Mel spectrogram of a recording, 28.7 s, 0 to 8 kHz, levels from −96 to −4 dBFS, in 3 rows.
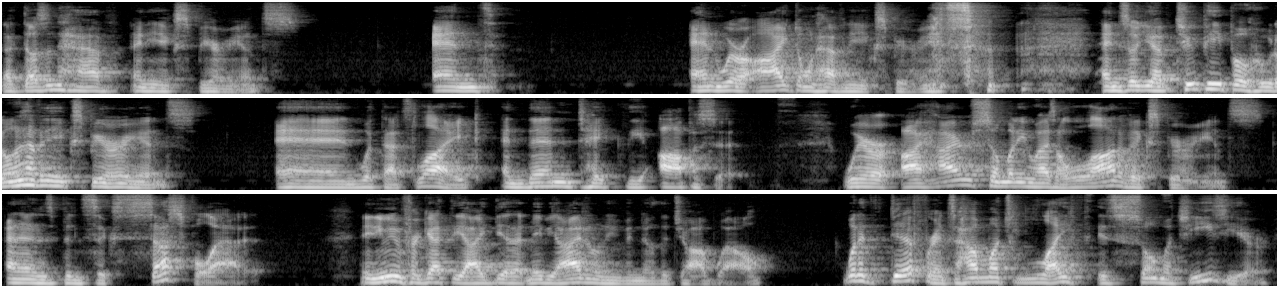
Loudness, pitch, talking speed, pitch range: -21 LUFS, 120 Hz, 155 wpm, 105-135 Hz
